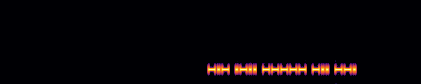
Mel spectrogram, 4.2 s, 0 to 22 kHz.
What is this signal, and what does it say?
Morse code, heard as a keyed tone, about 48 wpm, 700 Hz. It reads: KL0DG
